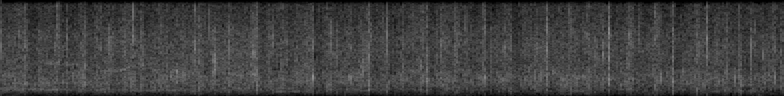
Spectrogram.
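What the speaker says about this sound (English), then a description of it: "Billy, thanks so much for coming on the show, and a round of applause." A studio audience applauds a guest on a television show, a dense, even wash of many clapping hands that runs steadily for four seconds at a moderate level with no talk over it.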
